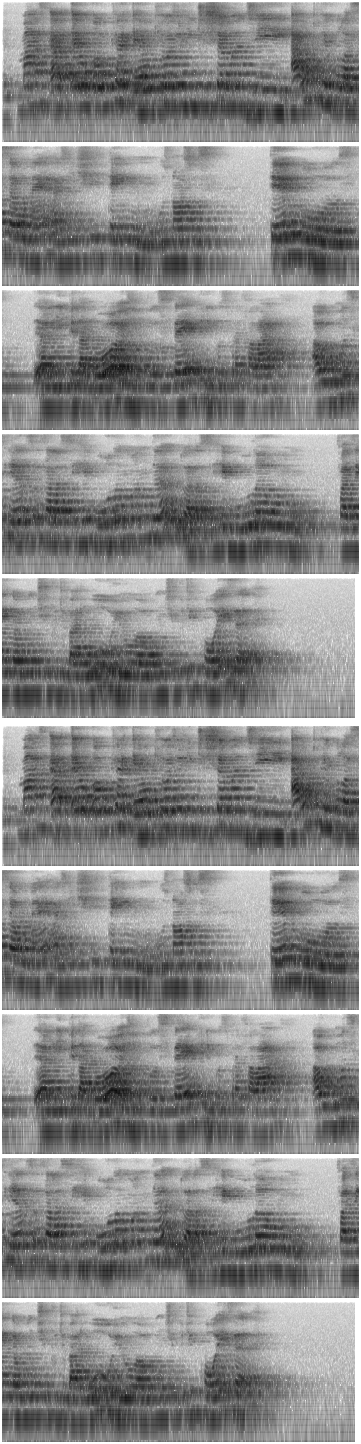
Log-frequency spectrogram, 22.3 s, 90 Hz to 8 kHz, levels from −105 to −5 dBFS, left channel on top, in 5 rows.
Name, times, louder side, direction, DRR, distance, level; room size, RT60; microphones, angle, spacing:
voice 1, 0.2-7.1 7.8-8.8 9.3-12.4 12.8-17.1 17.6-21.1, equal, ahead, -4 dB, 2.8 m, -25 dB
9.0 x 4.6 x 7.0 m, 1.2 s
head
